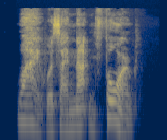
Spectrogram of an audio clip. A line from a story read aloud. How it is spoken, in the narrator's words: She said hotly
